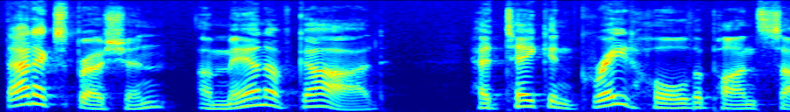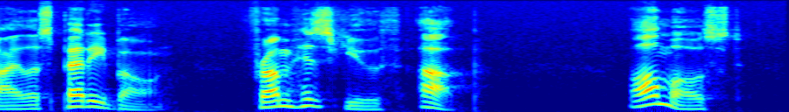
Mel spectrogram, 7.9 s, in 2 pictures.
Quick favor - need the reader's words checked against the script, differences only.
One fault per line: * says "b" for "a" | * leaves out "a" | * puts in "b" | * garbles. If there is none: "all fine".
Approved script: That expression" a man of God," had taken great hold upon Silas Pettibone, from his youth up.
* puts in "Almost"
